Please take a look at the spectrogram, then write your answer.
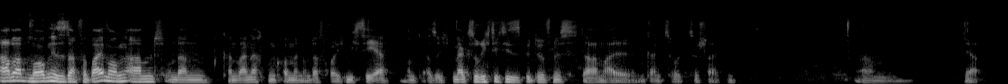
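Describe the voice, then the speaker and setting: Lively intonation and big swings in loudness mark a man's dark, mellow, somewhat breathy voice at medium pitch. He moves at a fairly quick pace yet leaves long, frequent pauses. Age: 40s. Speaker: podcast host. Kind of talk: casual chat.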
